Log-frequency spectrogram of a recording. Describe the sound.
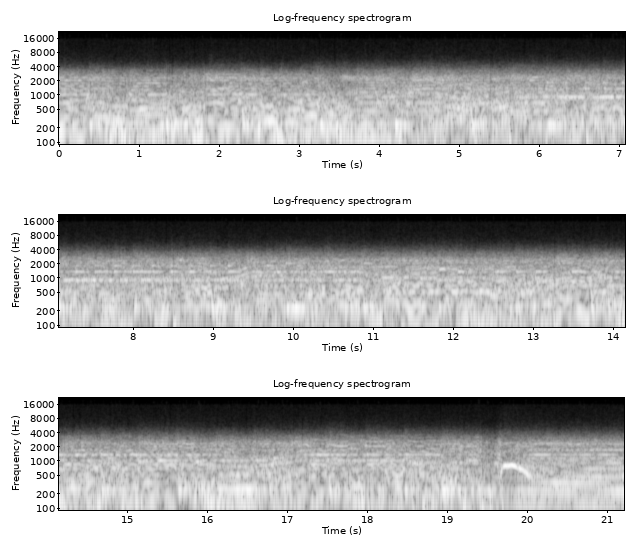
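A song plays loud and continuous, with a full band backing a singing voice that carries the melody throughout, steady in level with no pauses.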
